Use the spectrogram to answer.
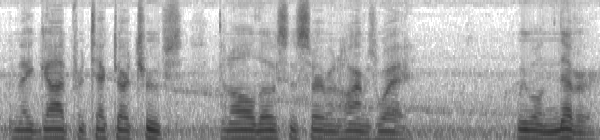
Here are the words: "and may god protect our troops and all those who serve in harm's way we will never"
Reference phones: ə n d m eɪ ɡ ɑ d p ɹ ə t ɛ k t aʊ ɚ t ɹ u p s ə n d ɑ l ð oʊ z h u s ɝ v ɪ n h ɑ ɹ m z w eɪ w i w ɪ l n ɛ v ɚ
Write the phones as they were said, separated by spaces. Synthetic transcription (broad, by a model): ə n m eɪ ɡ ɑ d p ɹ ə t ɛ k t aʊ ɚ t ɹ u p s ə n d ɑ l ð oʊ z h u s ɝ v ɪ n h ɑ ɹ m z w eɪ w i w ɪ l n ɛ v ɚ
